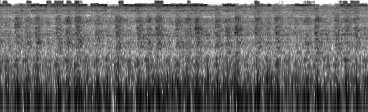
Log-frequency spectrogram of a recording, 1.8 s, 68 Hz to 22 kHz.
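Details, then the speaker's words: 1972 MGB with twin SU HIF44 carburetors: slow, lumpy, low-pitched thumping, engine barely ticking over; idle speed too low, to be raised and carbs balanced. "Nah, it's too low. I'm going to bring it up a little bit. You don't want your car barely running. That's not good."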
